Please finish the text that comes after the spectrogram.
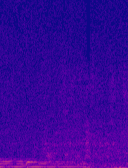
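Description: rain falling

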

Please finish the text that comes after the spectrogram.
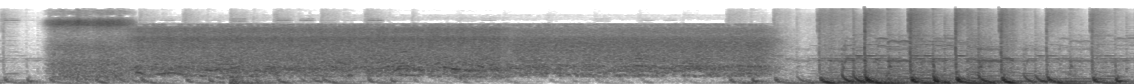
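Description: waterfall rushing water

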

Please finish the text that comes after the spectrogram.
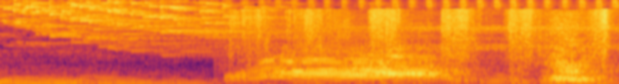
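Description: lion roar

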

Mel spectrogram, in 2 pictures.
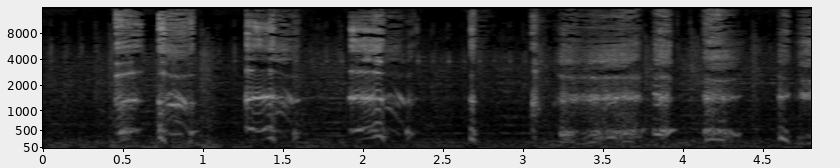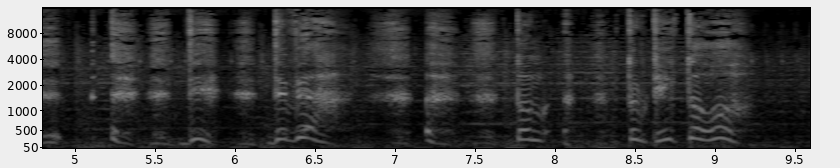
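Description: two people coughing

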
